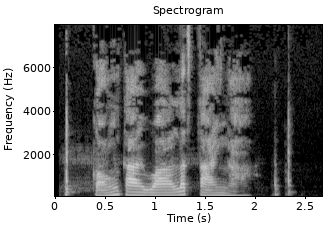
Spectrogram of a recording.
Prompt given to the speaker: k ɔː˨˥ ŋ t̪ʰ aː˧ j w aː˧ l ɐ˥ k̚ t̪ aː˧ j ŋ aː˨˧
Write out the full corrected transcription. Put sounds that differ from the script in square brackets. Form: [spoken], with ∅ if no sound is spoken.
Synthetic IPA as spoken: k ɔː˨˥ ŋ [t̪] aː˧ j w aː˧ l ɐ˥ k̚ t̪ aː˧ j ŋ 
